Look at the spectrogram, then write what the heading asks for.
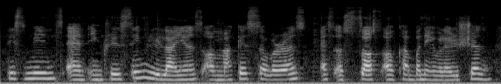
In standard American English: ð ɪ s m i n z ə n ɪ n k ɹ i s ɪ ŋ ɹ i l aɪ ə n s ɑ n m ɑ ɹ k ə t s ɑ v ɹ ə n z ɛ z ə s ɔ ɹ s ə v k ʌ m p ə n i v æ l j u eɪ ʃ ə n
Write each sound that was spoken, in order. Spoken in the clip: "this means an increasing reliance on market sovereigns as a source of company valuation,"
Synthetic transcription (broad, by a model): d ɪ s m i n s ə n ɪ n k ɹ i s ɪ ŋ ɹ i l aɪ ə n s ɑ n m ɑ k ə t s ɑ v ɹ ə n s ɛ s ə s ɔ s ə f k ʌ m p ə n i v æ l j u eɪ ʃ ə n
